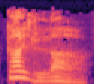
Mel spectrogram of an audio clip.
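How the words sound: It is said in a soft, syrupy, sentimental way. Love is treated as something sentimental and weak. The speaker calls it wrong. "it's almost ooey-gooey when they say it"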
